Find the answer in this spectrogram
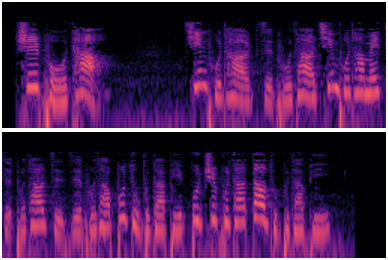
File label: chinese tongue twister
